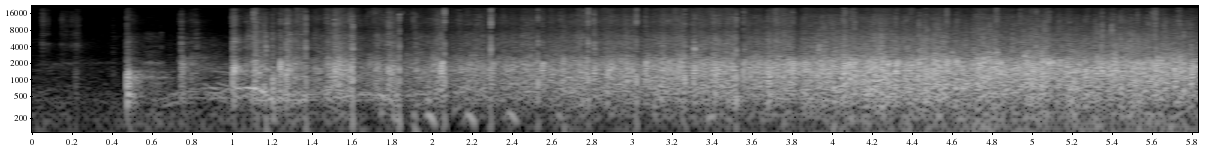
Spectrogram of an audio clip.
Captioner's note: applause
